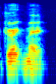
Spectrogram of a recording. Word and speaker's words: Drake Maye: Yeah, Drake Maye.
